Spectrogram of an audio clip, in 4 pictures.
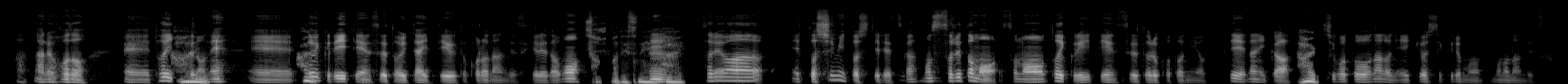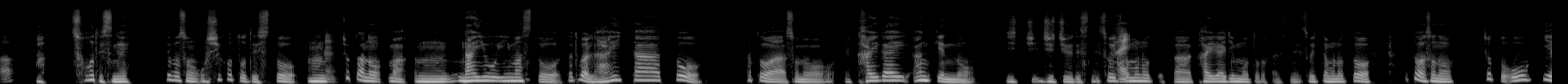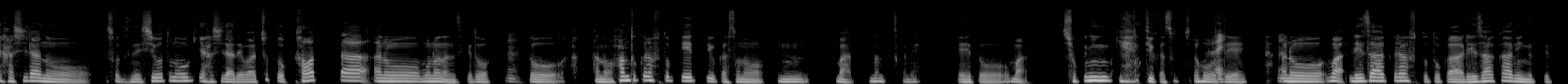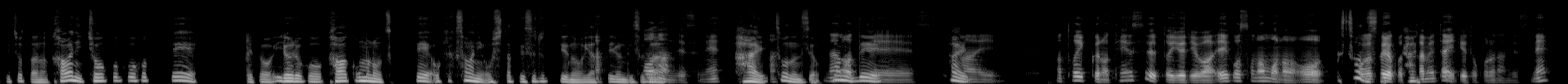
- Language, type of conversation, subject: Japanese, advice, 大きな目標を具体的な小さな行動に分解するにはどうすればよいですか？
- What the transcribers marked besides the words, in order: in English: "ライター"; in English: "リモート"; other background noise; laughing while speaking: "職人系って言うか"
